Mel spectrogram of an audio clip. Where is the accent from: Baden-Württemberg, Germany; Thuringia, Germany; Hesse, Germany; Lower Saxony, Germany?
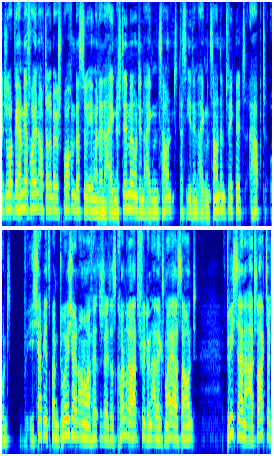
Hesse, Germany; Frankfurt; born there; ich bin ja geboren in Frankfurt am Main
